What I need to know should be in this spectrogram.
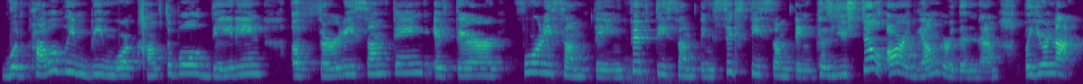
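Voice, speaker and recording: A woman's voice: on the high side, animated, moderate pace, hardly any pauses, reverberant. A woman in her thirties giving dating advice to women straight to camera, chatty and emphatic, with many fillers. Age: 30s. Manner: chatty, emphatic, repeats "like" and "actually". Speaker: dating coach. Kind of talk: direct-to-camera advice talk.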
